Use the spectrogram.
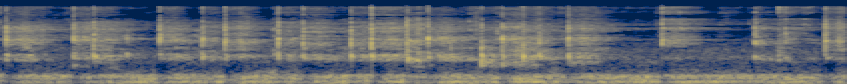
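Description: Homemade aloe vera face cream being stirred in a small bowl, giving a steady run of soft scraping and tapping strokes close by, with no voices.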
